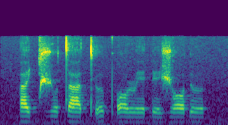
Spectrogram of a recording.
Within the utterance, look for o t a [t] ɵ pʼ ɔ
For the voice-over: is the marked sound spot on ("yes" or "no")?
no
